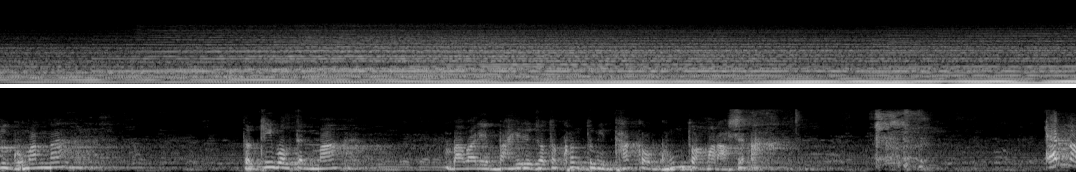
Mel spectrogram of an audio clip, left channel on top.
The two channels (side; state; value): both; different; correlation 0.00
